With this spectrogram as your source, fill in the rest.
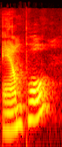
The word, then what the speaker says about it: ample: So here letter A is the A sound, like in cat or apple, the first syllable stress. And then we tend to have a dark L at the end. So you can think about it as having a little bit of a schwa before it.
